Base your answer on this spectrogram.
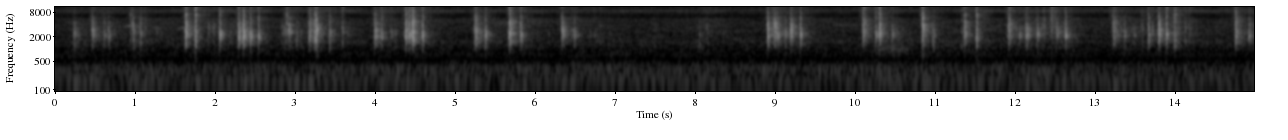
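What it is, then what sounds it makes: Plastic mechanical keyboard. Fingertips type on a white mechanical keyboard with plastic keycaps, producing quick, bright clicky taps in uneven bursts. There is a short pause in the middle before the typing resumes over a faint steady low hum.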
